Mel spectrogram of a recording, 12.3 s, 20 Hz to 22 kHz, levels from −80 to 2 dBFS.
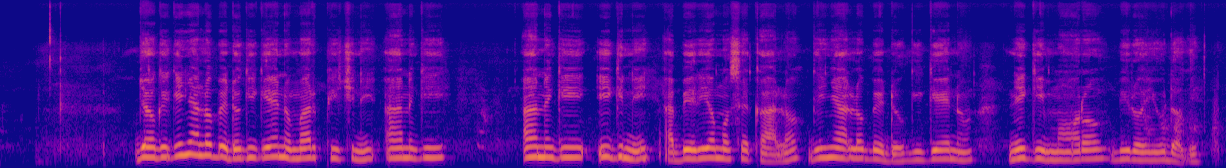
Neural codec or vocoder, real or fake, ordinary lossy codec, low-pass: vocoder, 44.1 kHz, 128 mel bands, Pupu-Vocoder; fake; none; none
